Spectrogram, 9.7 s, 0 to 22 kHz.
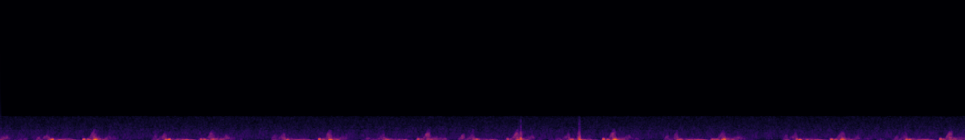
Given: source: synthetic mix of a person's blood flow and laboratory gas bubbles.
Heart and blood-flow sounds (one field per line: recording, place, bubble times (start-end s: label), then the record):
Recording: Doppler ultrasound of blood flow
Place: precordium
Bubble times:
5.17-5.25 s: bubbles
5.76-5.84 s: bubbles
From the record:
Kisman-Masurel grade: 113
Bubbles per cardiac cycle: 1 to 2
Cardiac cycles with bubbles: 1 to 10%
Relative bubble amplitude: loud (0.450 to 0.775)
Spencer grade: 1 (occasional bubble signal discernible with the cardiac motion signal, with majority of cardiac periods free of bubbles)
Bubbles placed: only in the low amplitude regions of the cardiac cycle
